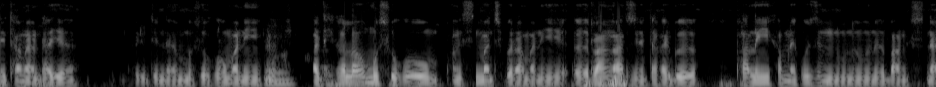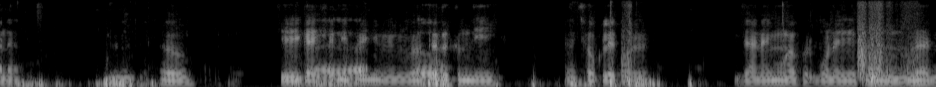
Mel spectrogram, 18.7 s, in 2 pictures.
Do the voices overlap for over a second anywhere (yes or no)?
no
